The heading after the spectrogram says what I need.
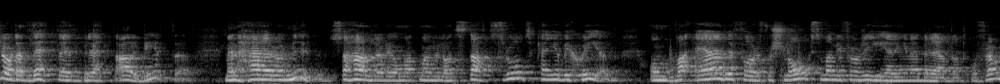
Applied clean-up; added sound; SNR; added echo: neural separator model SepFormer DNS4.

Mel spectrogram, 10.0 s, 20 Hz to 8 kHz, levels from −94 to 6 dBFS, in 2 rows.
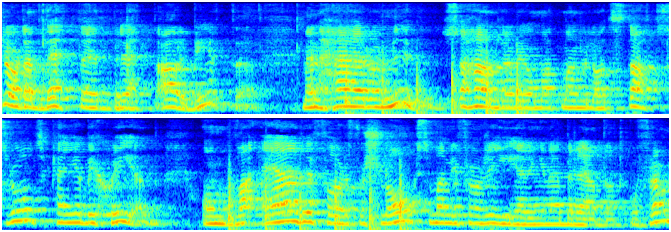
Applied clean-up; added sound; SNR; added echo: none; Knock; 11 dB; reverberation time 0.8 s.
